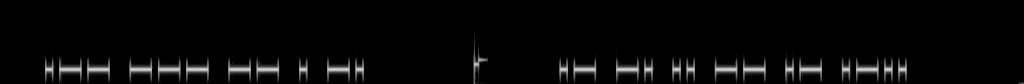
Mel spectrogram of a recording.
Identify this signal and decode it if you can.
Morse code, heard as a keyed tone, about 17 wpm, 700 Hz. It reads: WOMEN ANIMAL
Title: Sentences from Top 1300 Words - New Word Drill Alt - 17wpm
